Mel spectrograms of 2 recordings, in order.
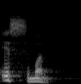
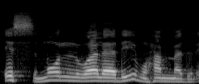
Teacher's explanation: Ismu dibaca alifnya. Hamzah wasalnya dibaca. Terlihat dan terbaca.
